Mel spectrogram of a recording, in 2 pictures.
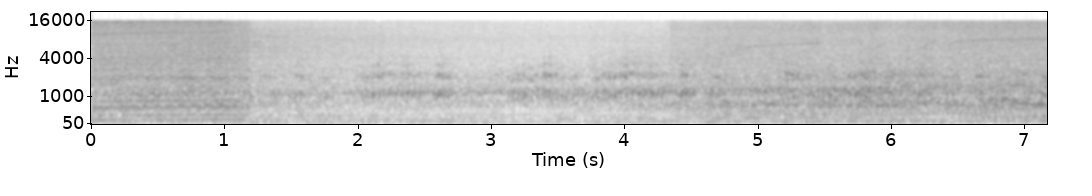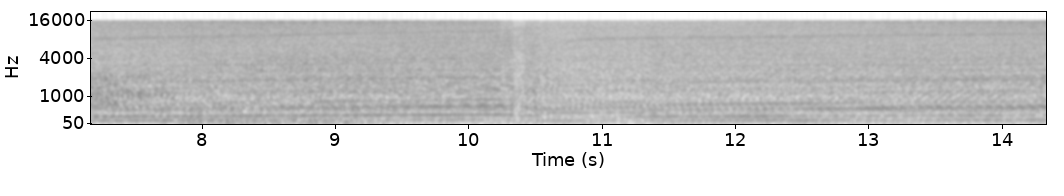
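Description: A racing car engine revs up and down as it shifts gears.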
